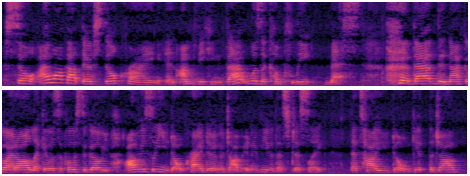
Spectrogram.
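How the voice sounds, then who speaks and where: A woman's voice: mid-range voice, normal speed, rough recording. A young adult woman casually telling a personal story to camera, full of "you know" and "like". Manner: chatty, leans on fillers like "you know" and "like". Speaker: vlogger.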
